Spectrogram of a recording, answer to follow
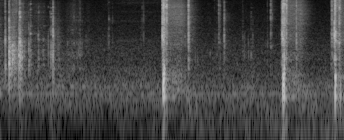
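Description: Gas blowback airsoft pistol (a Tokyo Marui Hi-Capa build with an Airsoft Masterpiece slide) firing two sharp shots, about two and three and a half seconds in, after a few lighter clicks in the first second. Its gas is running low.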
